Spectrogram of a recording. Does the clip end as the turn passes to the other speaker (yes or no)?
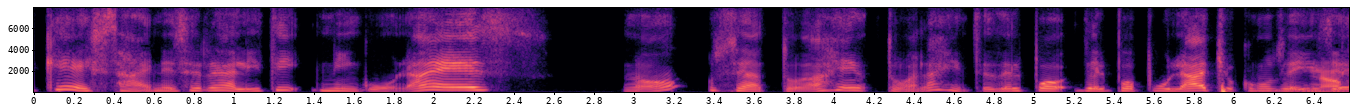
yes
